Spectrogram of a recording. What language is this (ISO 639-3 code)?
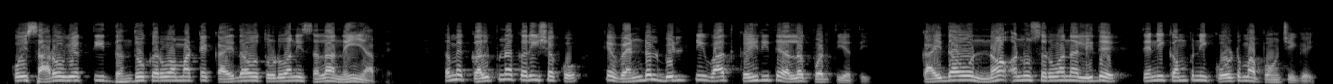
guj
